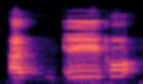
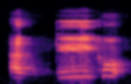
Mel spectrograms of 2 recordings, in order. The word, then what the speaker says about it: الديك: You don't pronounce the lam, it's being added to the next letter and there's a shadda to represent it.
